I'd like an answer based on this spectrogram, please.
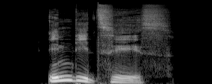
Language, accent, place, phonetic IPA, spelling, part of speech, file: German, Germany, Berlin, [ˈɪndit͡seːs], Indices, noun, De-Indices.ogg
- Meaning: plural of Index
